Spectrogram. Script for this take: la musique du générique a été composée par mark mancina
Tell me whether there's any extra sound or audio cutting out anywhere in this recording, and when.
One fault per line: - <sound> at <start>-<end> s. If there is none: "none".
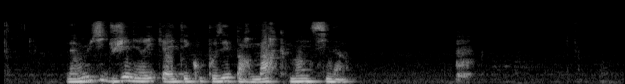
none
